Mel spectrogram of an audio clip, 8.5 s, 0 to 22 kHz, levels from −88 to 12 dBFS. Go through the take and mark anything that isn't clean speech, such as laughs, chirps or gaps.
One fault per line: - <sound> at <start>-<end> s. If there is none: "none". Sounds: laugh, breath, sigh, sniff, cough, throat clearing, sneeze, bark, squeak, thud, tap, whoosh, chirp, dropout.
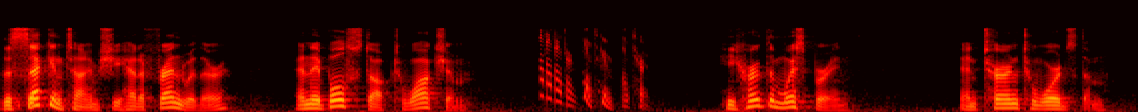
- chirp at 4.1-4.9 s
